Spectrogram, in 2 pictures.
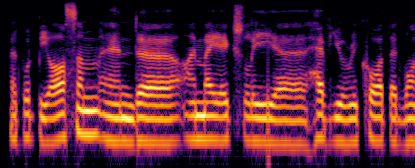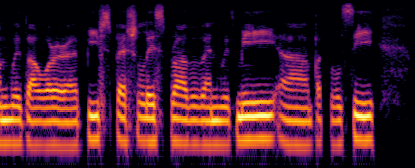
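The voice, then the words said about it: Austrian-German accent like Arnold Schwarzenegger. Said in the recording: “my Arnold Schwarzenegger kind of dialect”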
